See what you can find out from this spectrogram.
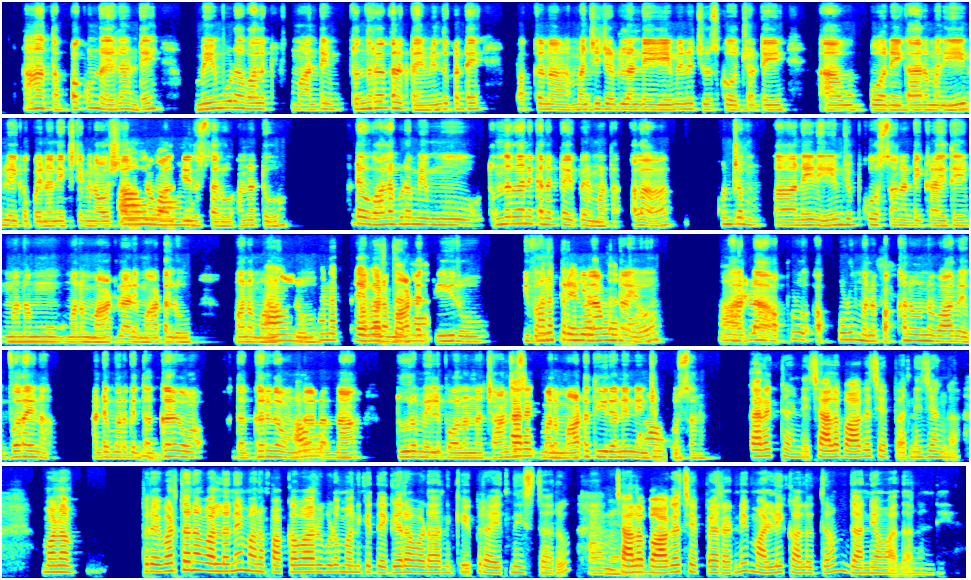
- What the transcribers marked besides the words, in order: other background noise; in English: "నెక్స్ట్"; tapping; in English: "ఛాన్సెస్"
- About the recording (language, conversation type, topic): Telugu, podcast, పక్కనే ఉన్న వారితో మరింత దగ్గరగా అవ్వాలంటే నేను ఏమి చేయాలి?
